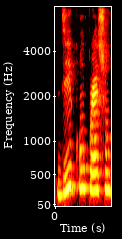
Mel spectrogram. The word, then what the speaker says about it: decompression: Aqui o final, a gente não vai pronunciar sion, a gente pronuncia shan.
